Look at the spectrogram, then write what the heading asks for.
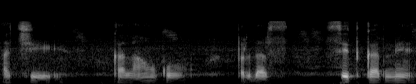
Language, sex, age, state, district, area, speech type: Hindi, male, 45-60, Uttar Pradesh, Mau, rural, spontaneous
